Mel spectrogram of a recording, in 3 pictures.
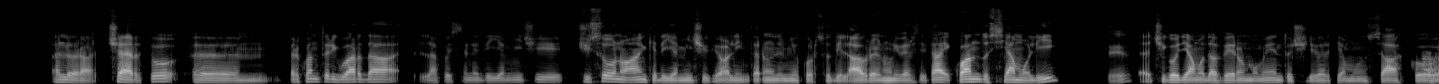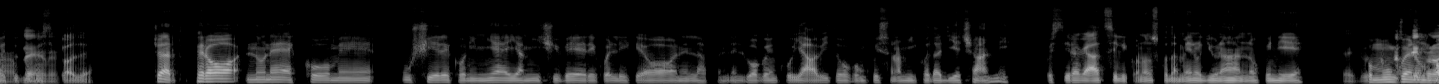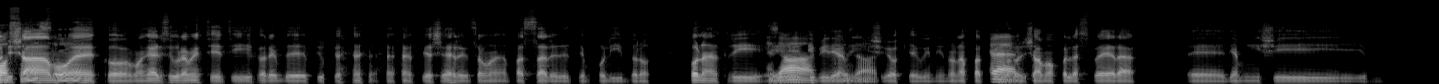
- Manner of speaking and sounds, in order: unintelligible speech; laugh; drawn out: "amici"
- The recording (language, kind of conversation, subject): Italian, advice, Come posso trovare più tempo per amici, hobby e prendermi cura di me?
